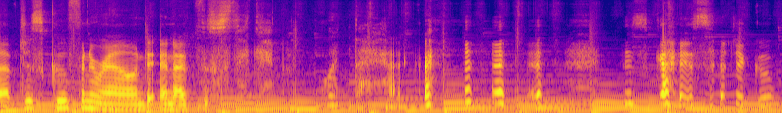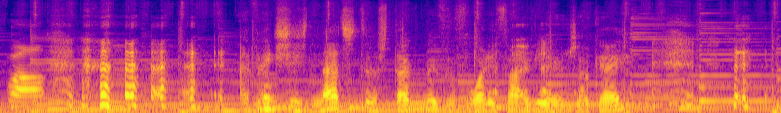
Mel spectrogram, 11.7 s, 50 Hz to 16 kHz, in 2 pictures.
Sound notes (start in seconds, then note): 2.8 laughs; 10.7 laughs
